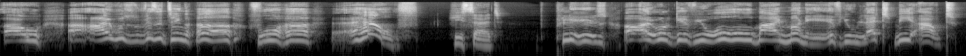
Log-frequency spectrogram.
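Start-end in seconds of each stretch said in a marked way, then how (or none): 0.1-5.2 high, slow, whimpering excuse; flustered priest. A narrator's reading. Priest explains being in the wife's basket, flustered whimper. 6.9-12.0 high-pitched, whiny storybook plea; begging priest. A narrator's reading. Priest offers Little Peter money for release, begging.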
